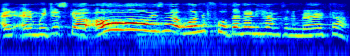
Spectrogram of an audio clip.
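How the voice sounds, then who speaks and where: This woman has an Australian accent and an animated tone. She talks at a very fast pace over noticeable background noise. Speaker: preacher. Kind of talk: sermon. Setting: church with live audience. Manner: animated, fervent.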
